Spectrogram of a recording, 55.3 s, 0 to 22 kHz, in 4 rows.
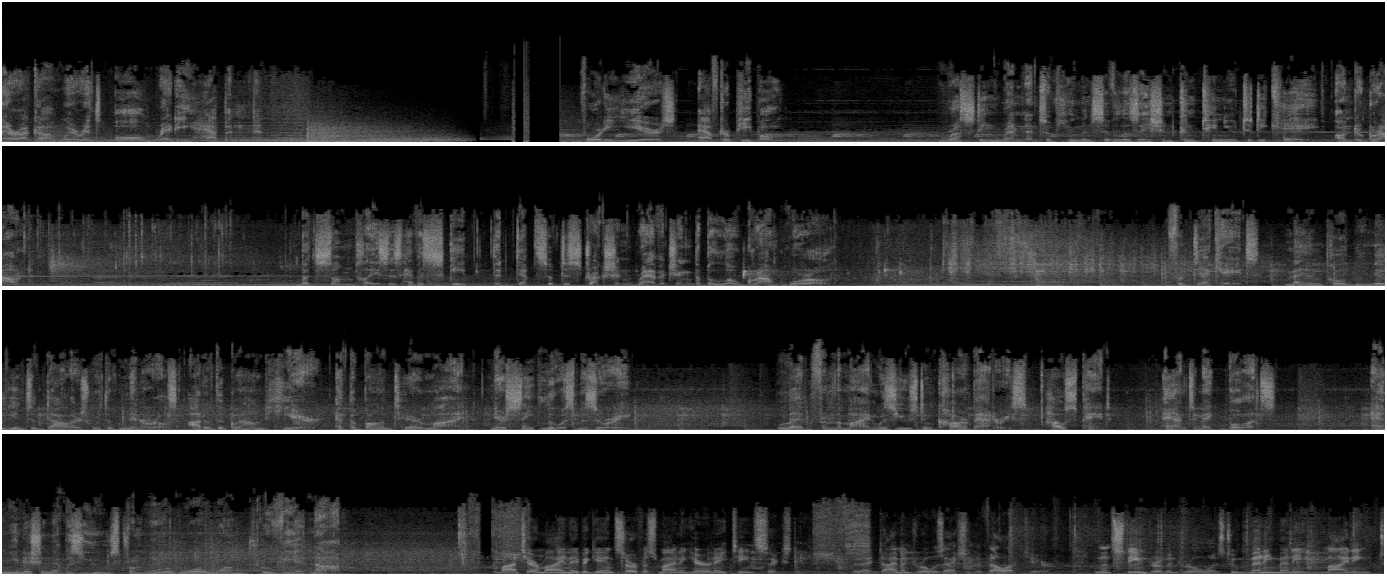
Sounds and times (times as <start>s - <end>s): Speech: 0.0s - 2.6s, 5.8s - 7.8s, 9.4s - 14.1s, 16.8s - 22.2s, 25.5s - 34.0s, 35.4s - 40.4s, 41.3s - 45.0s, 46.4s - 55.3s
Music: 0.0s - 4.2s, 4.8s - 55.3s.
